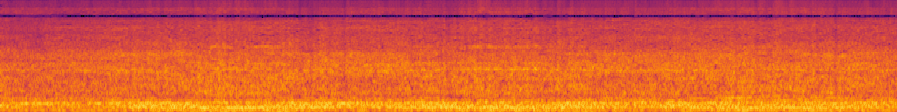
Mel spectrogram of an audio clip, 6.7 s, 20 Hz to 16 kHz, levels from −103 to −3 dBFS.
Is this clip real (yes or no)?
no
